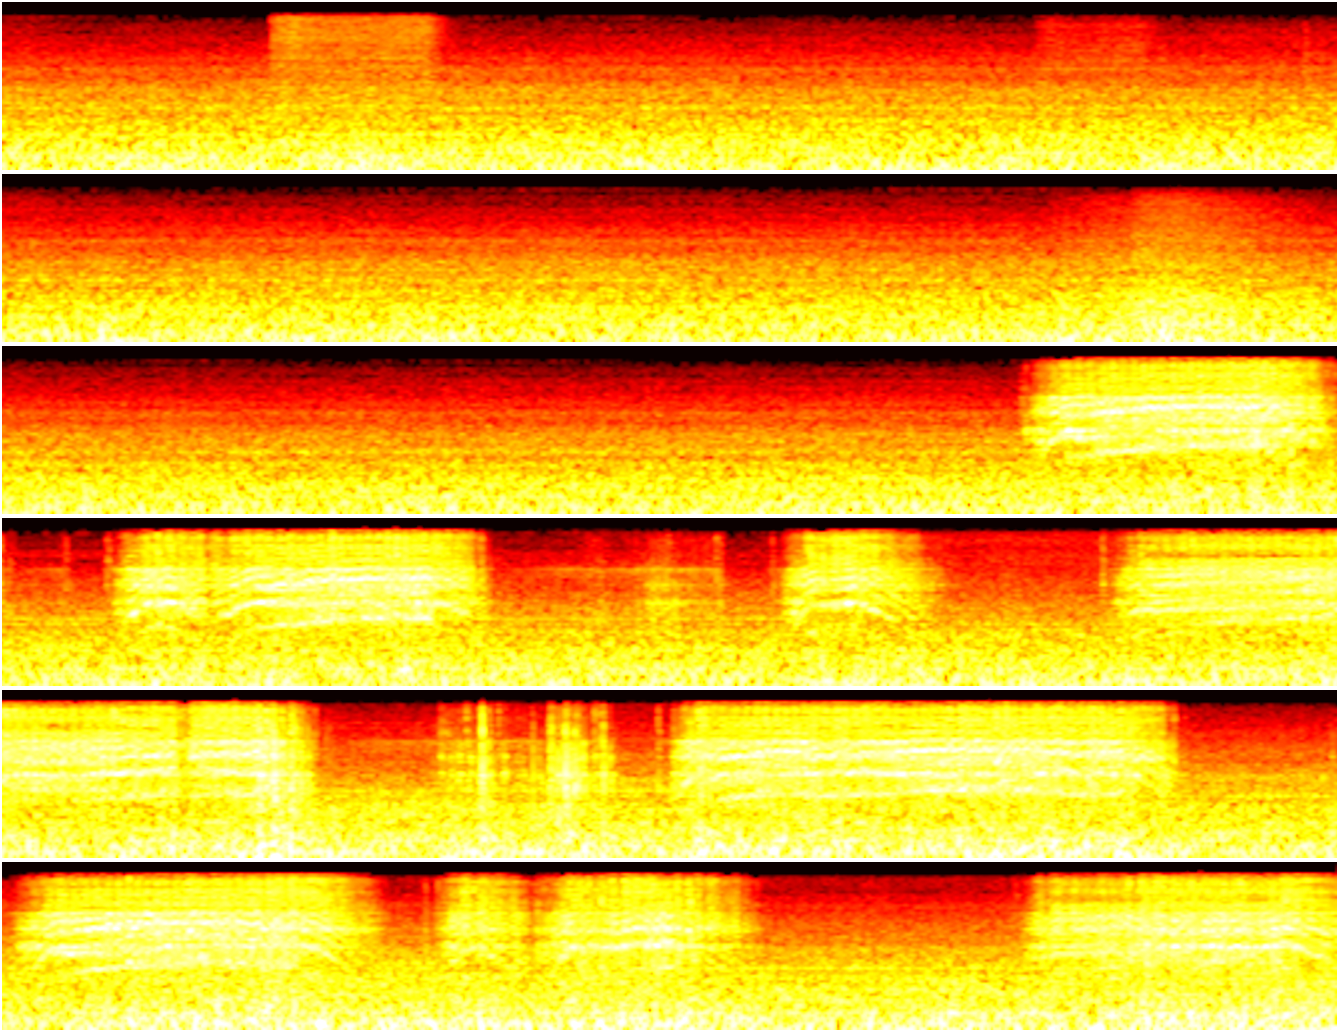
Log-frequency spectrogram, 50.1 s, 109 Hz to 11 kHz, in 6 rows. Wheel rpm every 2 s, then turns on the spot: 0, 0, 0, 0, 0, 0, 0, 0, 0, 0, 0, 70, 80, 110, 30, 30, 140, 80, 40, 150, 40, 110, 70, 10, 100.
40-42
